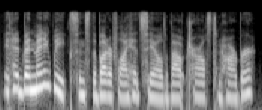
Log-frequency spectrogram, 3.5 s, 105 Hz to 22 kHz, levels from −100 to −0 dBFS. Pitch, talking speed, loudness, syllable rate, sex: 225 Hz, 225 wpm, -17 LUFS, 6.6 syllables/s, female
